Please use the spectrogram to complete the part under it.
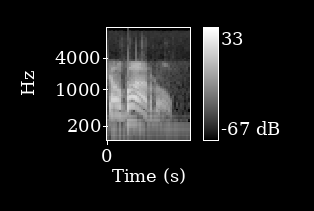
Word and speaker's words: Alvaro: You got to roll the R, too, like Alvaro.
